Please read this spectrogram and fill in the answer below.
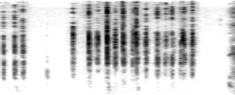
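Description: Typing on a computer keyboard: a few keystrokes at the start, then after a short pause a quick, steady run of keystrokes through the second half.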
